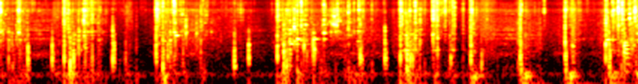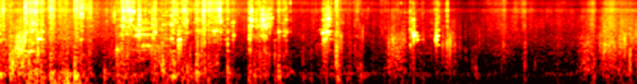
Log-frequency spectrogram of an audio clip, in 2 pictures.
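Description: Small axe splitting wood into kindling on a chopping log: a long run of sharp, irregular knocks as the blade strikes, mixed with cracking as sticks split off.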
